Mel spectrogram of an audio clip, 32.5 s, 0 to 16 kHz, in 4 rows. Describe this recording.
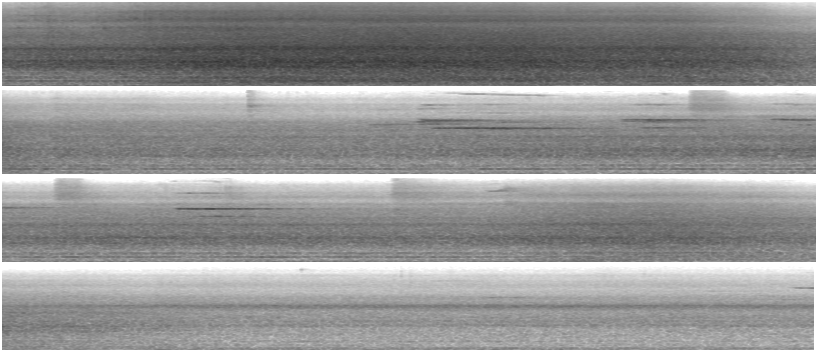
Trieste bus termial near main station, a bus is leaving the terminal, buzz of electrical devices and aircon. (SD702, AT BP4025)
